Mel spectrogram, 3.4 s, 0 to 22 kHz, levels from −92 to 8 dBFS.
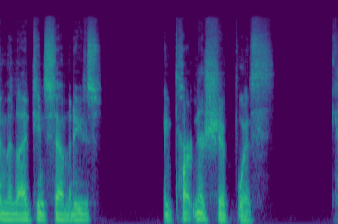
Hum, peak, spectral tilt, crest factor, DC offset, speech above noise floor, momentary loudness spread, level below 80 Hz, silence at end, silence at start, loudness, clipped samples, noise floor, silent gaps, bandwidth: none; -6 dBFS; -5 dB/octave; 20 dB; under 0.1%; 60 dB; 11 LU; -46 dBFS; 0 s; 0 s; -26 LUFS; under 0.1%; -85 dBFS; none; 15.5 kHz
